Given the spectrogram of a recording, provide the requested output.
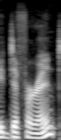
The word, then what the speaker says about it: different: Most likely, and I hear on podcast TV shows more often, I hear these squished together and turned into two syllables.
